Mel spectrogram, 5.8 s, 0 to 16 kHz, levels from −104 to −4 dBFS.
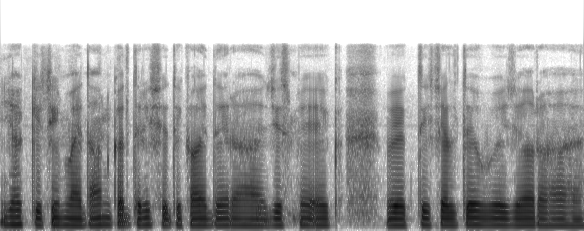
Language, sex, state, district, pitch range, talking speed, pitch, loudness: Hindi, male, Jharkhand, Ranchi, 100-105 Hz, 175 wpm, 100 Hz, -18 LUFS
